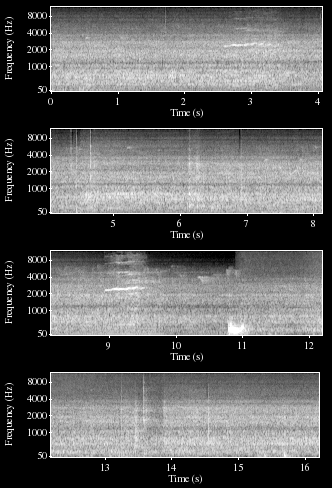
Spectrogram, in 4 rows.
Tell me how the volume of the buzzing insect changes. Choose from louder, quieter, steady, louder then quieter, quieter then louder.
louder then quieter.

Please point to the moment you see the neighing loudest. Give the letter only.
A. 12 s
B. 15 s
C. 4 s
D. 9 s
D.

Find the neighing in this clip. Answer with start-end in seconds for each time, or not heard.
2.6-3.5, 8.9-9.6.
